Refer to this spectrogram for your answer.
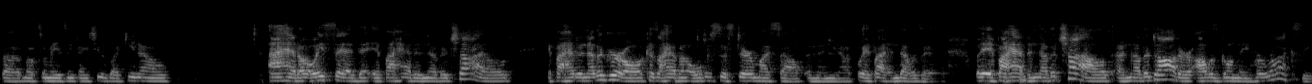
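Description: A woman's very deep, low-pitched voice at a very fast pace. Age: 30s. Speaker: drag performer and virtual bingo host. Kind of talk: casual chat. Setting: video call. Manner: animated.

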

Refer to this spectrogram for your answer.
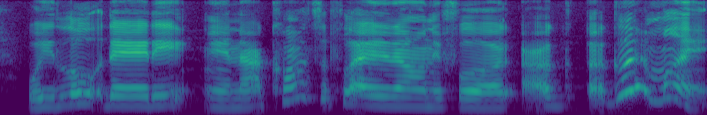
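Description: A woman's unremarkable speaking voice, medium in pitch, at a fairly quick pace. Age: 20s. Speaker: boutique owner. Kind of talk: casual interview. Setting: in her store.

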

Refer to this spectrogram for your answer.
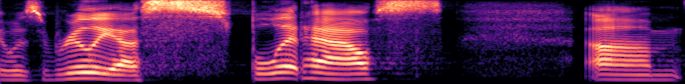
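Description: A woman speaks in an ordinary speaking voice at a medium pitch with fairly even intonation. The recording is very clean, with a silent background. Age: 60s. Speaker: women's ministry speaker. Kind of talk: conference talk.

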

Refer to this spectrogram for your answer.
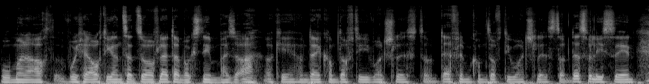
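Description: On a very clean recording with a silent background, a man speaks at a very fast pace and a fairly low pitch in a monotone, flat intonation. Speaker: film podcast host. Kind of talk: casual chat.

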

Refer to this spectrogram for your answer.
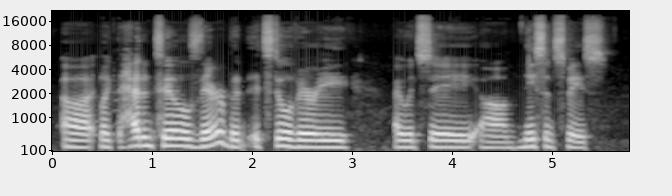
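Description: A woman with an American accent and an unremarkable speaking voice talks at a medium pitch and a fairly slow pace with fairly even intonation, in a very clean recording with a silent background. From Detroit, Michigan, US. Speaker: tech startup co-founder. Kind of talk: interview.

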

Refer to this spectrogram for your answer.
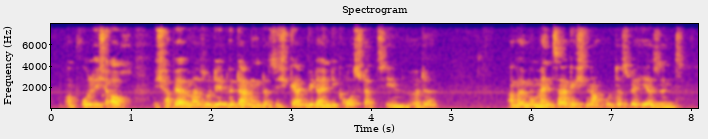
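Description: Noticeable background noise behind a woman at medium pitch, fairly quick in pace, with monotone, flat intonation. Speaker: podcast host. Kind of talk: casual chat.

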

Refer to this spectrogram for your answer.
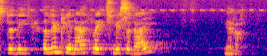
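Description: A woman's fairly high voice rings with audible room echo. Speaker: health educator. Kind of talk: lecture.

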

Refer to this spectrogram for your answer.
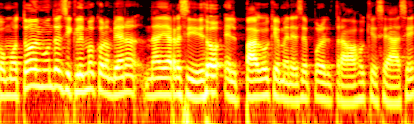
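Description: A man speaks at a moderate pace in a plain, everyday voice, pitched fairly high. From Colombia, Llanos Orientales. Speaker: cycling journalist and podcast host. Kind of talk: casual chat. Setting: video call.

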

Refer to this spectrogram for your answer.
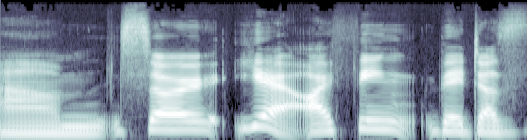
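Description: With lively intonation, a woman talks in an Australian accent. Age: 40s. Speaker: sex educator. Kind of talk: interview.

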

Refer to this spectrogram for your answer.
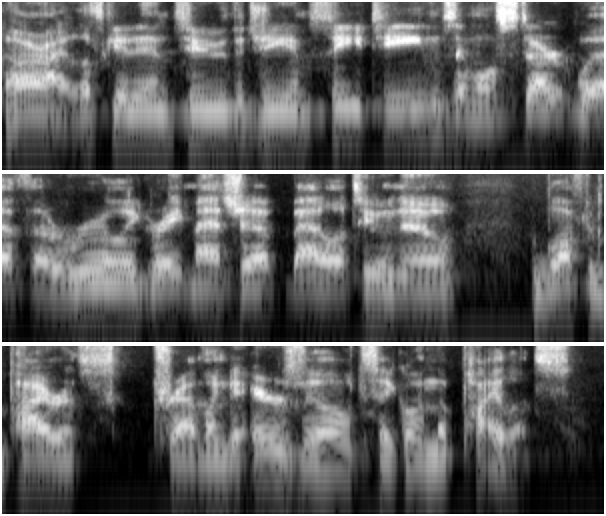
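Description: A man's plain, everyday voice at a medium pitch, with fairly even intonation, a fairly slow pace and very even loudness. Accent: American. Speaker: podcast host. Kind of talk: casual sports podcast chat.

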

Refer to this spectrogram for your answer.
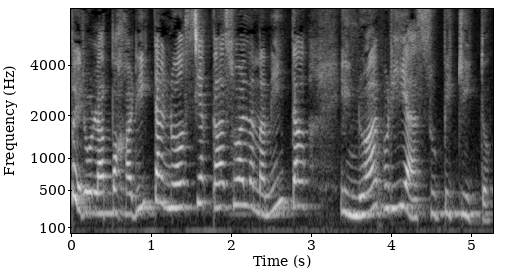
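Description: A woman speaks fairly slowly in a high-pitched voice with a gentle, dark, mellow tone. Her pitch varies in an ordinary way. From Mexico City. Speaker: storyteller, reciter. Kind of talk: bedtime story telling, reading aloud. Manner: soft, sweet, gentle, childlike diminutives.

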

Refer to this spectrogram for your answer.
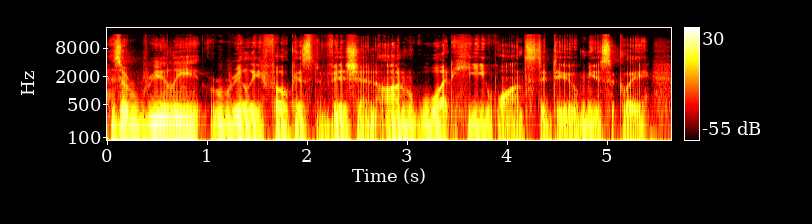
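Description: An American accent at a fairly slow pace, with very wide pitch swings. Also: man. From Seattle, US. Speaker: podcast host.

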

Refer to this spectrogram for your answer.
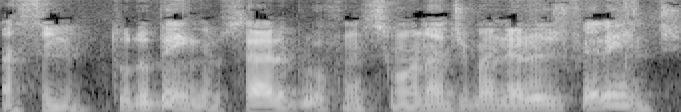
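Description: A man talks with ordinary pitch variation. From Brazil, São Paulo. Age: 20s. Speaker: podcast host. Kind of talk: personal monologue. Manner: halting, many fillers.

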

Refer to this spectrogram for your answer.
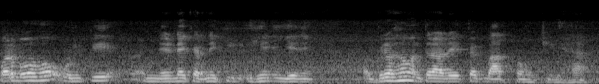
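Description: Here a man speaks at a fairly high pitch with ordinary pitch variation. Noticeable background noise and audible room echo fill the recording. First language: Marathi (speaking Hindi). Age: 80s+. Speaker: retired teacher and social worker. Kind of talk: interview. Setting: wellness clinic.

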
